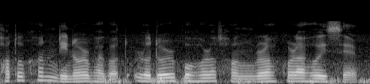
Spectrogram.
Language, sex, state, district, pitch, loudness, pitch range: Assamese, male, Assam, Sonitpur, 140 Hz, -18 LUFS, 130-150 Hz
